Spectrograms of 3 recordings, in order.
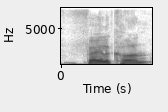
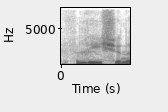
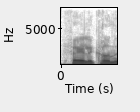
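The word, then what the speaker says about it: féileacán: They were calling it Felician and everything. Felicon is obviously the word for butterfly, and that's what we see in Irish mythology.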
